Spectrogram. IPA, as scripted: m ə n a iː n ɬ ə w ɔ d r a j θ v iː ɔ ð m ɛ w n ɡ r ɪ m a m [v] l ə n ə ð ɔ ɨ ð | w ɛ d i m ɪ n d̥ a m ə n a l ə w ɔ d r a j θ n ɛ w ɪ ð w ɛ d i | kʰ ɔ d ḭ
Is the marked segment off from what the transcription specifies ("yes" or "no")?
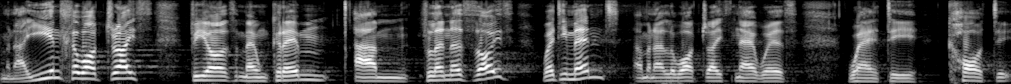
no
